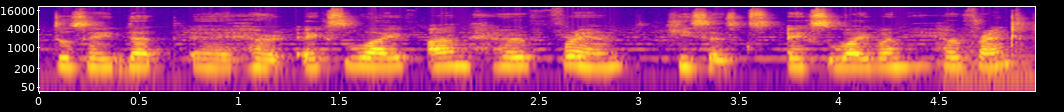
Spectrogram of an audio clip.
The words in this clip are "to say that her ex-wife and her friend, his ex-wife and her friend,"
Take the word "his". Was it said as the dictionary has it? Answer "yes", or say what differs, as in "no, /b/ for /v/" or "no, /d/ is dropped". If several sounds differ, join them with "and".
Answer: no, /s/ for /z/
